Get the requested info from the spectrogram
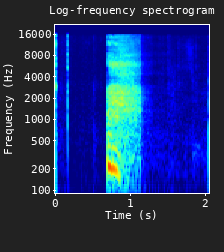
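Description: A woman's short sigh, a voiced note that trails into a breathy exhale, under a second in. Faint clicks come from the earpiece microphone being handled at her ear.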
